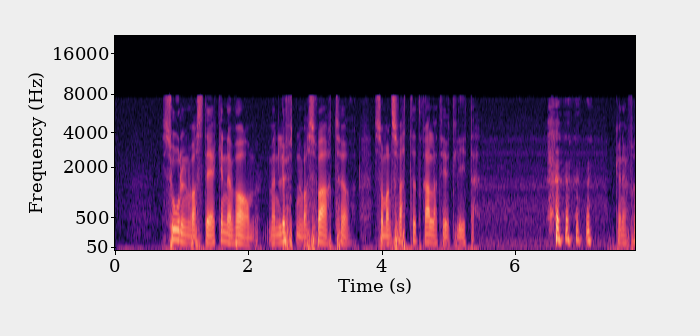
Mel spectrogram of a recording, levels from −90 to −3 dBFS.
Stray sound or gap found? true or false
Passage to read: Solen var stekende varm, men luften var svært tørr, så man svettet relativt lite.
true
